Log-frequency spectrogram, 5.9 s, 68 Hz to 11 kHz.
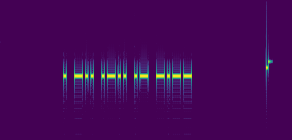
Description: Morse code, heard as a keyed tone, about 22 wpm, 700 Hz. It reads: EDLAY
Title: Code Groups - 5 Letters - 22wpm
